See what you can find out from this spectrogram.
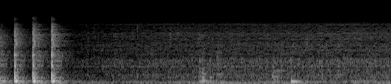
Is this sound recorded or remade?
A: recorded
